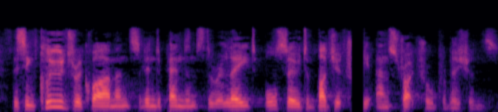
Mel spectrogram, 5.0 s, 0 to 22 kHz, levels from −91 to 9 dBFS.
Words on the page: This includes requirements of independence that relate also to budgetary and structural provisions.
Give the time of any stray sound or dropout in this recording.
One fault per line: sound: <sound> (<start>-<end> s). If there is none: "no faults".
sound: dropout (3.5-3.6 s)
